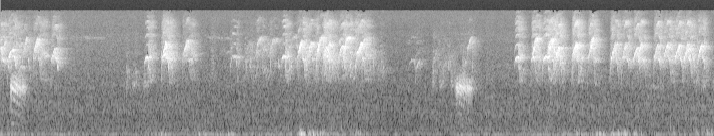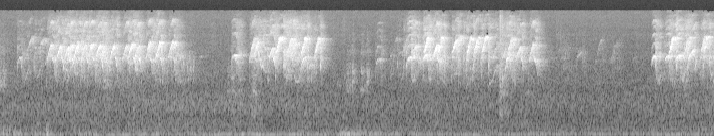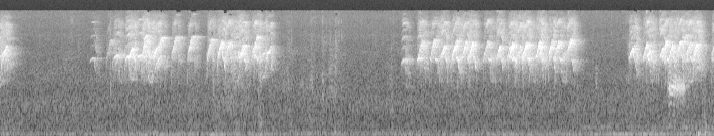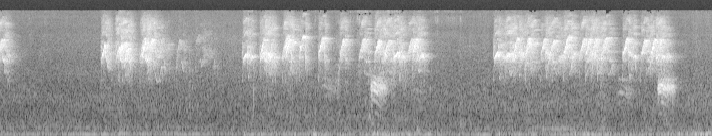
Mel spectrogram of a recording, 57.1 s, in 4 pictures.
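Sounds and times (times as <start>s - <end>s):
songbird chirping: 21.7s - 29.0s, 29.9s - 35.2s, 36.3s - 43.7s, 44.4s - 56.4s.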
